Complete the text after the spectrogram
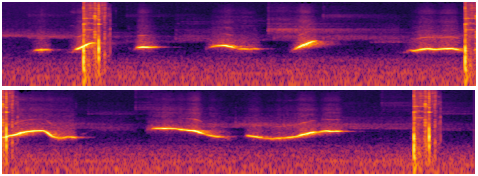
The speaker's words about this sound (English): A figure is busily at work, contentedly whistling a tune as they go.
